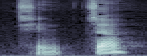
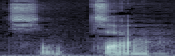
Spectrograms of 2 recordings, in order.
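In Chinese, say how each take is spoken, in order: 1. 这是用怀疑的疑问语气说的。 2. 这是带着无奈的叹气说的。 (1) "真的吗？的意思。" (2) "请加一点叹气，表示真是无语了、词穷了的意思。"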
